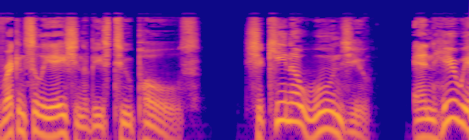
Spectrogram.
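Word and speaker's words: Shekhinah: In Jewish mysticism, especially when we study the text of the Old Testament, the feminine of God has a name pronounced in Hebrew as Shikina, the divine presence that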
